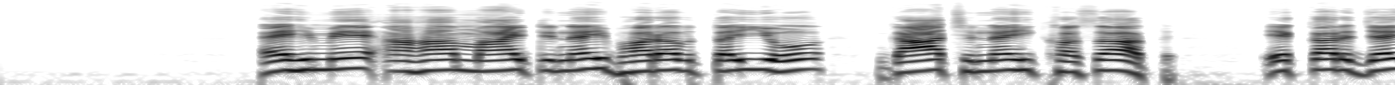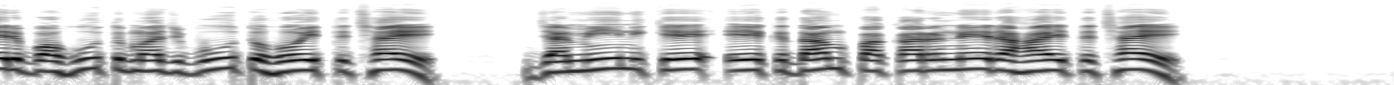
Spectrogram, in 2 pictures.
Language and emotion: Maithili, neutral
